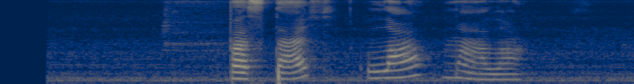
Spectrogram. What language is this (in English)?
Russian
